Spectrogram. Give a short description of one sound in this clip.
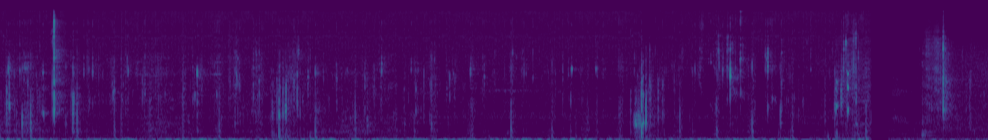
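A young woman bites and chews soft jelly close to a microphone, with wet smacking sounds.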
